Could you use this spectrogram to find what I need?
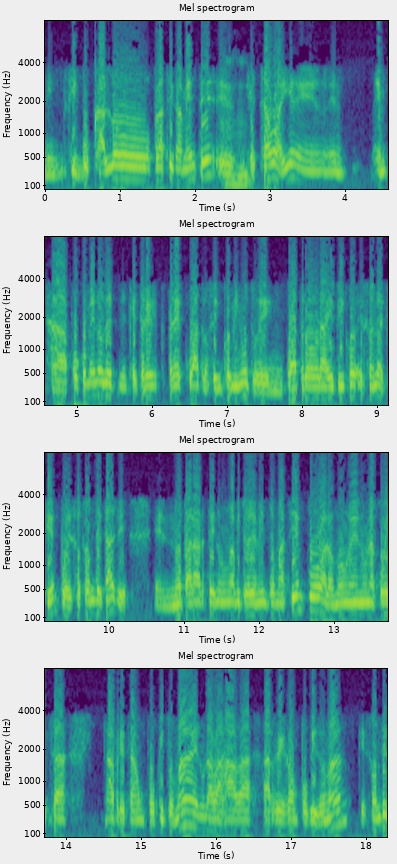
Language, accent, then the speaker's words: Spanish; Ubrique, Andalusia, Spain; yo creo que es ideal para nuestro entorno, para las personas que somos de Ubrique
